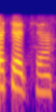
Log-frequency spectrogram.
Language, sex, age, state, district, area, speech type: Marathi, female, 45-60, Maharashtra, Nagpur, urban, conversation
